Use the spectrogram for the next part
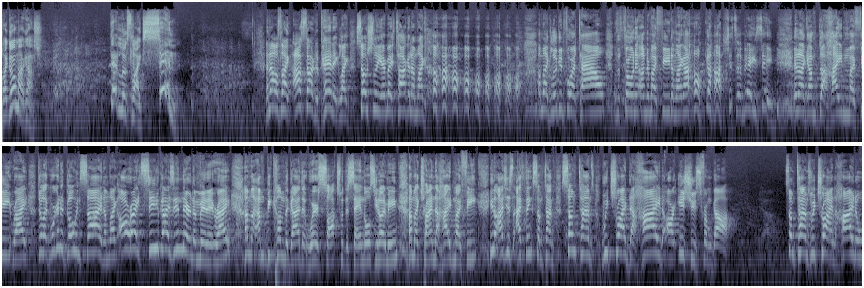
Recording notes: Zoe Church LA. Live from the El Rey Theater.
